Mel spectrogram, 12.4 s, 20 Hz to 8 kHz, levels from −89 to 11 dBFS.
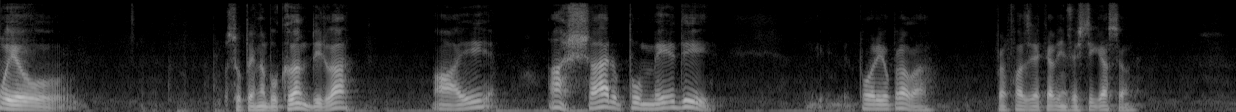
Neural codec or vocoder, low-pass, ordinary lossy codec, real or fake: codec, 16 kHz, 2 kbps, FunCodec, trained on Chinese and English, 25 frames a second; 7.2 kHz; none; fake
